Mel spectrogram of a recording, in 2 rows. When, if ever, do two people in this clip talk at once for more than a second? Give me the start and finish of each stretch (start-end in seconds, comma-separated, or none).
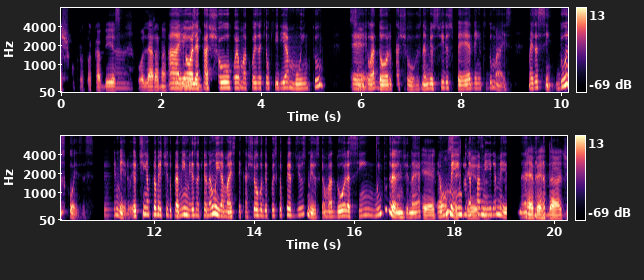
17.3-18.7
